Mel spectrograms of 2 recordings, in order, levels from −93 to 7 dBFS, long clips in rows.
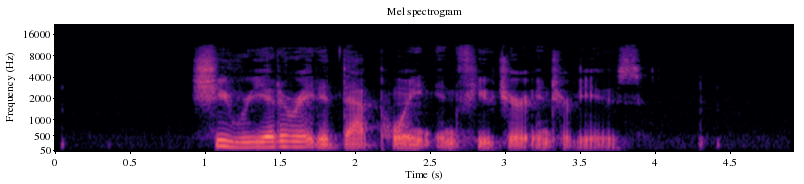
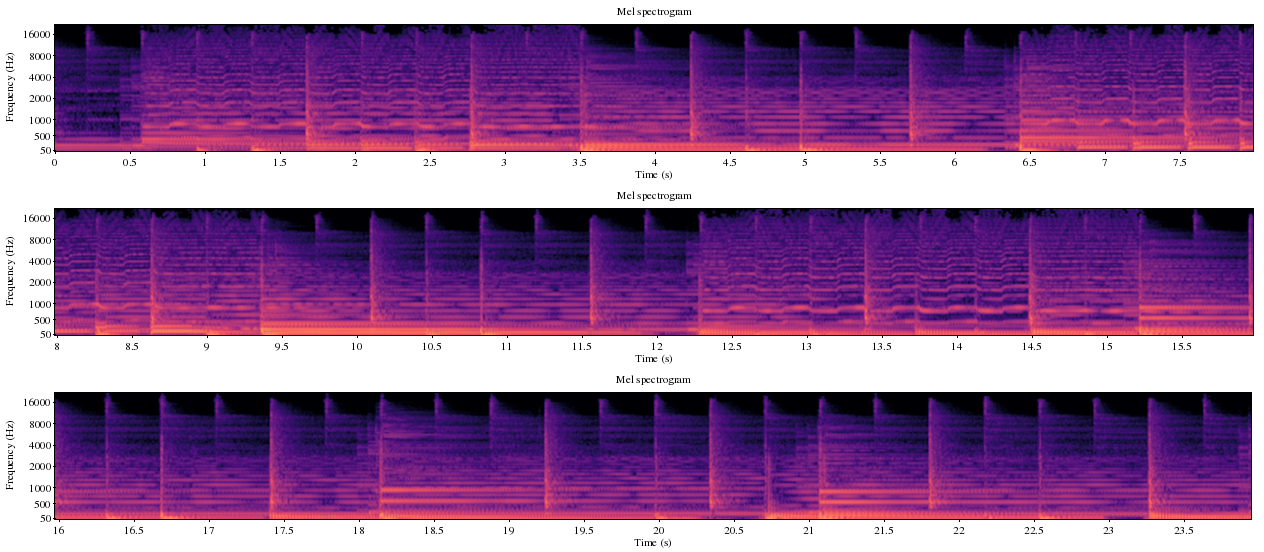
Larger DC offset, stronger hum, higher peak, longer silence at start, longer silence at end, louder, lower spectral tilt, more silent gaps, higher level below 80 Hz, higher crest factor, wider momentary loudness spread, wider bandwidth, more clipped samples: neither; neither; second, -14 dBFS vs -8 dBFS; first, 0.95 s vs 0 s; first, 1.05 s vs 0 s; second, -32 LUFS vs -29 LUFS; about the same, -5.5 dB/octave vs -6.5 dB/octave; neither; second, -74 dBFS vs -32 dBFS; about the same, 18 dB vs 20 dB; about the same, 12 LU vs 10 LU; second, 11.5 kHz vs over 20 kHz; neither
